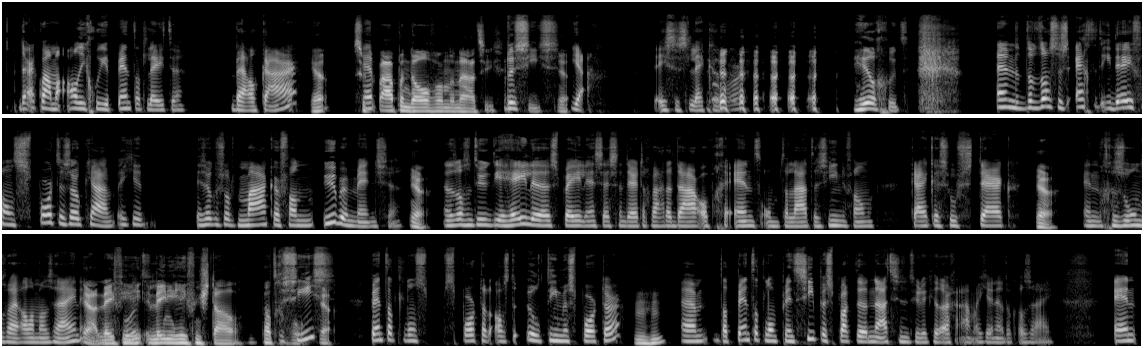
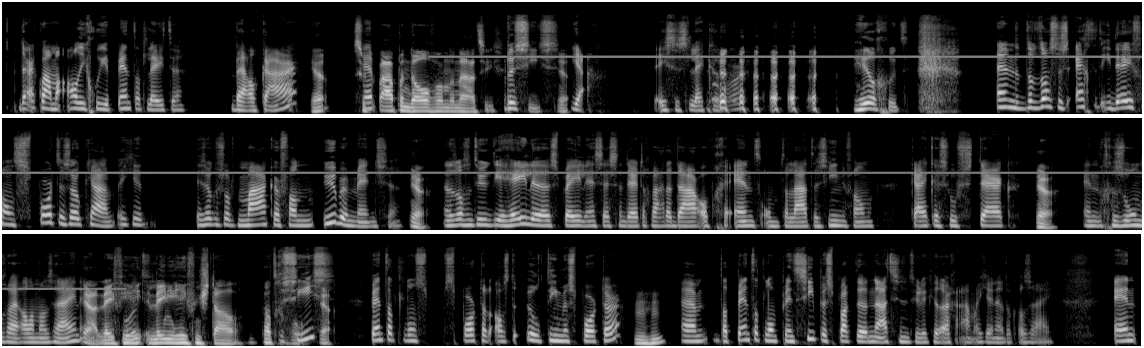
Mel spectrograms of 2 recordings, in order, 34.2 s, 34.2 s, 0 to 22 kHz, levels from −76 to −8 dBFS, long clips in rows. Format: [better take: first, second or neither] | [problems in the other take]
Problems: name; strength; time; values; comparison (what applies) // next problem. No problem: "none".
first | high-pitched whine; noticeable; from 4.5 to 24 s; 3 kHz, 10 dB below the speech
